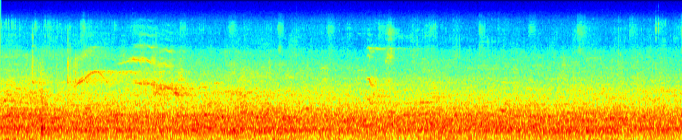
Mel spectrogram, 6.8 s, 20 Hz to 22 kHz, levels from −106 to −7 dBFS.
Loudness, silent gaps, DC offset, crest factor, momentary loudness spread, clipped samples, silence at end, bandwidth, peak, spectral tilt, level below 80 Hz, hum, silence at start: -20 LUFS; none; under 0.1%; 16 dB; 2 LU; under 0.1%; 0 s; 14 kHz; -2 dBFS; -6.5 dB/octave; -36 dBFS; none; 0 s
